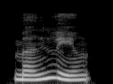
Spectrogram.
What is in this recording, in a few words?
"门铃", Chinese; mén líng; doorbell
